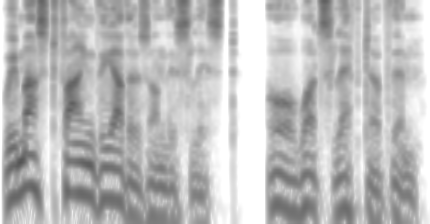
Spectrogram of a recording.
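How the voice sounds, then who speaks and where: A man voicing a courteous, quietly incisive police inspector in a detective story, mild and understated. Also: a bass voice, sing-song, moderate pace, slightly rough, no echo, exaggerated voice. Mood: quietly grave.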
